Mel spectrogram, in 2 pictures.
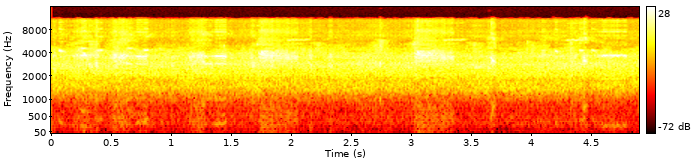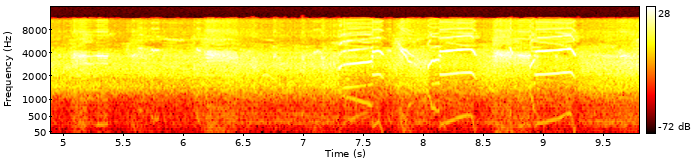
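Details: Bald eagle pair at their nest in Southwest Florida, on a nest camera on 14 December 2015 in the late afternoon, calling at a nearby intruder. A burst of sharp, quick piping notes rises and falls near the end over a steady high hiss.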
